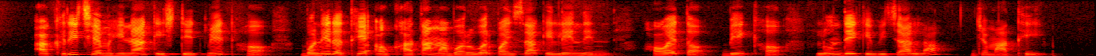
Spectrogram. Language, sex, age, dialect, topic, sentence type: Chhattisgarhi, female, 25-30, Eastern, banking, statement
